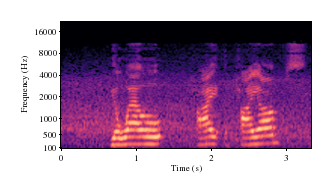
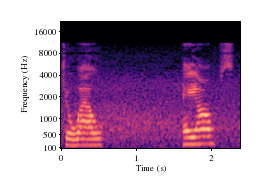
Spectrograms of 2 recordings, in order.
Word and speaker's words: Payamps: Like, Yoel Payamps, how I was saying Joel Payamps. And obviously that was wrong, so, I'm going to make sure that I at least say it correctly.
